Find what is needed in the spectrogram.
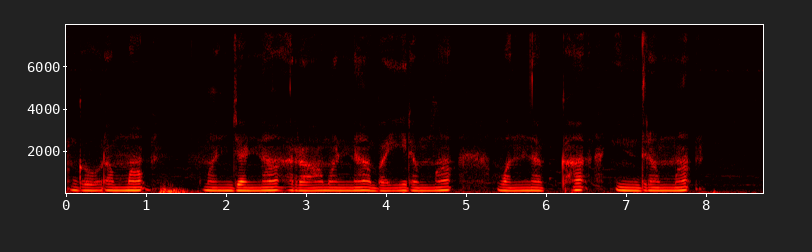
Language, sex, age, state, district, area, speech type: Kannada, male, 18-30, Karnataka, Chikkaballapur, rural, spontaneous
